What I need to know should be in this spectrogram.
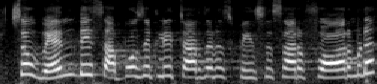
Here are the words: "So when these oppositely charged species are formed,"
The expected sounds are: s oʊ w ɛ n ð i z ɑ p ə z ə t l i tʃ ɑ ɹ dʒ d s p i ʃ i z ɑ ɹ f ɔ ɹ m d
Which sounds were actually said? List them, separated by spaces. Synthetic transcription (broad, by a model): s oʊ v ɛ n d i s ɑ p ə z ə t l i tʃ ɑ ɹ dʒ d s p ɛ s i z ɑ ɹ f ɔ ɹ m d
